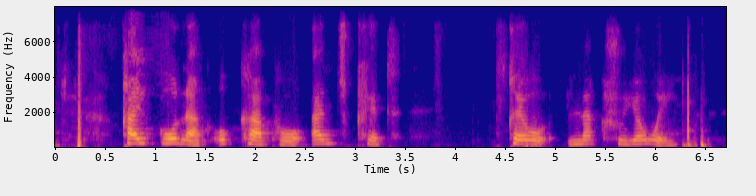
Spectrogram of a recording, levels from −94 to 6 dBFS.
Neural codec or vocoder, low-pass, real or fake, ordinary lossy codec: vocoder, 22.05 kHz, 80 mel bands, WaveNeXt; 7.2 kHz; fake; Opus, 16 kbps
